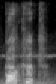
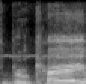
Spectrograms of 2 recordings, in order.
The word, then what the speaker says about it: Bucket: You're supposed to come, it's not Bucket, it's Bouquet. My name is Bouquet.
